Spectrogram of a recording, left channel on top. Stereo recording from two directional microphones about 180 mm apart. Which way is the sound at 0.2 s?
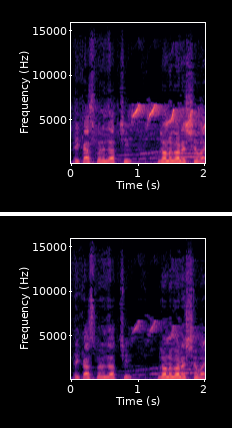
10° right (ahead or behind).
